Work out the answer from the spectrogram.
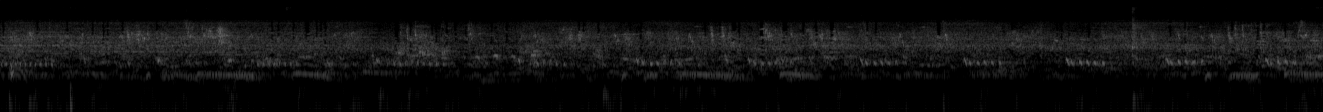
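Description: Birds calling over one another outdoors: short chirps and trills repeated every second or so.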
